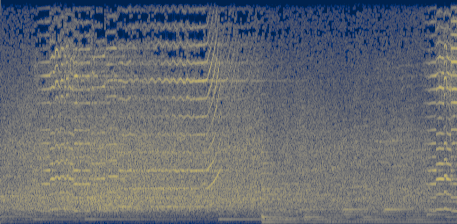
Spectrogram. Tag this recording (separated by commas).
Music, Violin, Musical instrument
